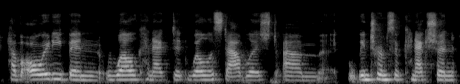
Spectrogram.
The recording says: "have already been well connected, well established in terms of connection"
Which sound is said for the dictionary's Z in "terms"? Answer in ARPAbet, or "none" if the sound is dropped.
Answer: Z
